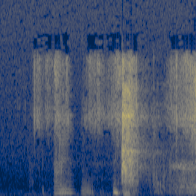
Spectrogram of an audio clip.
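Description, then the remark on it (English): A stifled sneeze: a few short breathy, voiced catches, then one sharp hissy burst, trailing off into a breathy exhale. It is moderately loud and no one talks over it. “I just sneezed.”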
